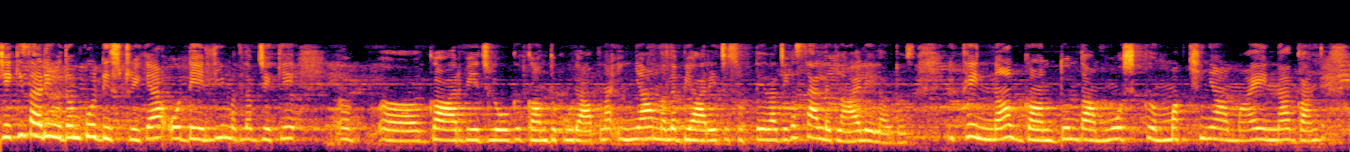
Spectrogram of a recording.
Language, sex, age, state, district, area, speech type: Dogri, female, 18-30, Jammu and Kashmir, Udhampur, rural, spontaneous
